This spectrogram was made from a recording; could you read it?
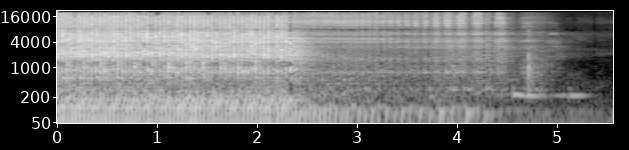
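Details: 1929 Ford Model A doodlebug with an unknown donor engine, first bare-bones start: fast even firing putters for a couple of seconds, then shut off and winds down; runs cleanly, no knocking.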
